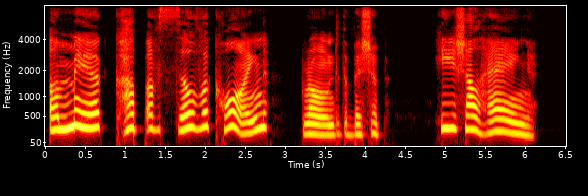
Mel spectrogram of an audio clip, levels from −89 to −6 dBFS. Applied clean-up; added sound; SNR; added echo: none; none; none; none.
